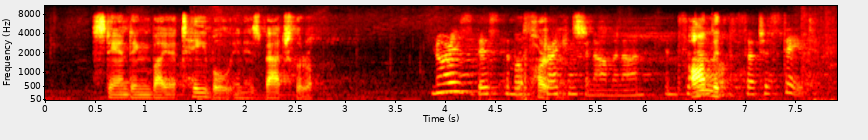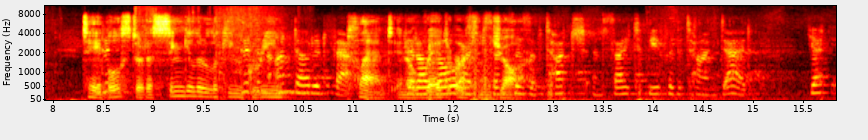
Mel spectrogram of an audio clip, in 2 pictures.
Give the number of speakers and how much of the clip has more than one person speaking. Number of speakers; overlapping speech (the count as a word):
two, about 31%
